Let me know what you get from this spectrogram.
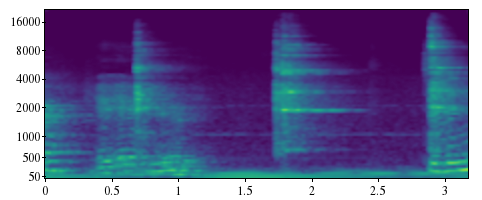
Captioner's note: glasses clinking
